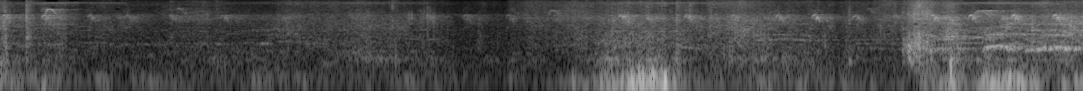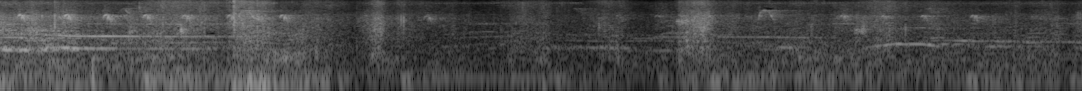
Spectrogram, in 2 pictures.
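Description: A rooster crowing once, a long held call of about two seconds that falls slightly in pitch, about halfway through. Low thuds about three and five seconds in, the first the loudest moment.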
